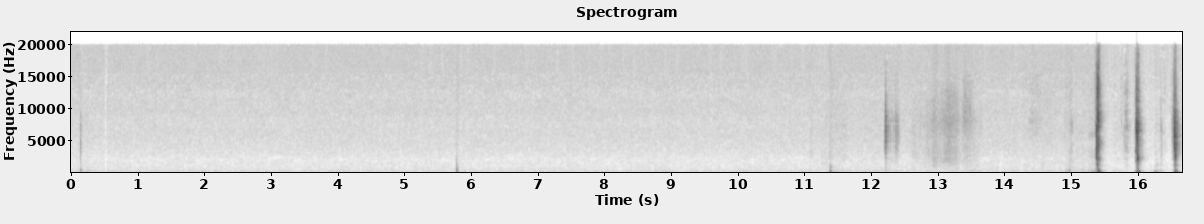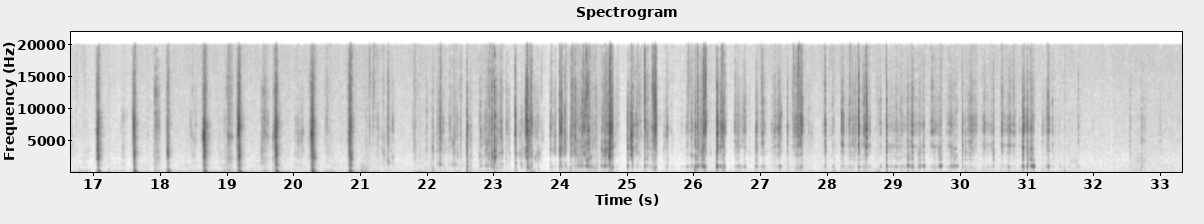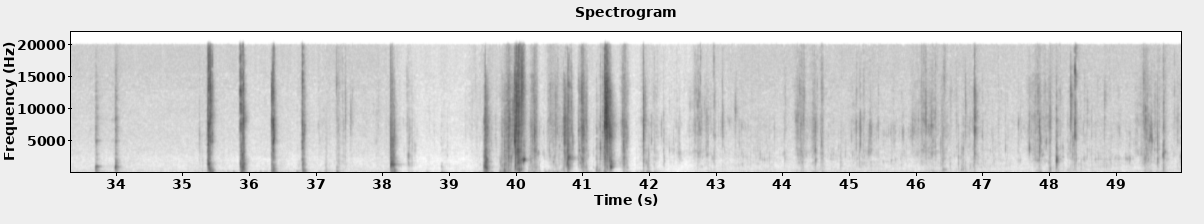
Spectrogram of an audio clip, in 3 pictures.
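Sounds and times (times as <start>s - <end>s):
slime clicking and squishing: 15.0s - 31.8s, 35.3s - 49.9s.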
